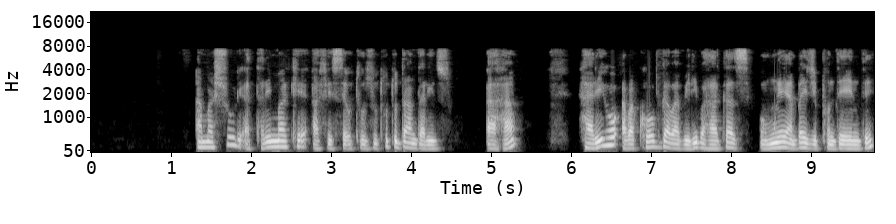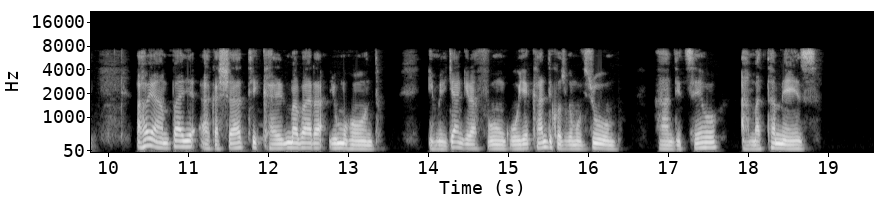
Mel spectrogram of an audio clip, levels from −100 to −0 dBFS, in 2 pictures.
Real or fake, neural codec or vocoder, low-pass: real; none; 7.2 kHz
